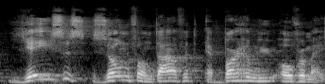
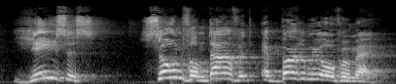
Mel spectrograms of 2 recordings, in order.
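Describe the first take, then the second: First: Said in the usual way. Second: Higher and louder, calling out for help; crying out. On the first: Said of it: "hij riep de woorden". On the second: Pretend. Someone in the meeting suddenly calling to Jesus, crying out loud. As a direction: shout the plea across the hall. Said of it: "ineens begint te roepen".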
